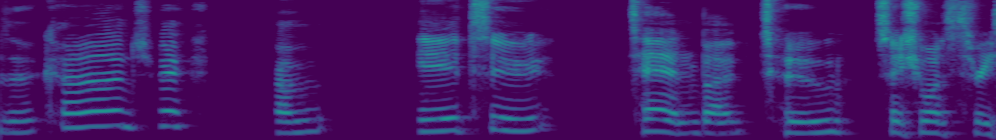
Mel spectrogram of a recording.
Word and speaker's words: Timbuktu: from City to the country from here to 10 but two so she wants three syllables she basically drop it off the edge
